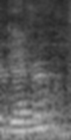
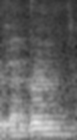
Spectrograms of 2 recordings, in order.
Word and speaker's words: Gendron: will be from Gendron am I pronouncing that right that's correct he's a state your name good evening members of the committee my name is Gendron I'm a sunny Valley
